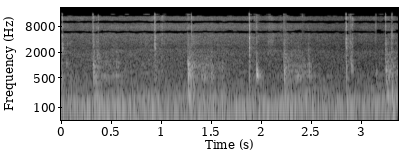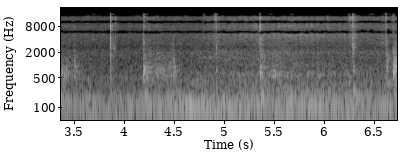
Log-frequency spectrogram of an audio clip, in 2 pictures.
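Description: Metal ladle scooping chickpea curry from a large brass pot into a steel bowl, clinking against the metal at irregular intervals, about one or two clinks a second, over a steady low hum.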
